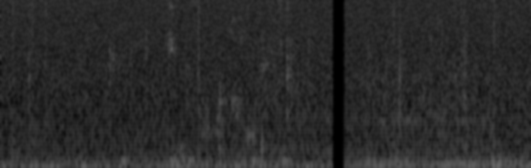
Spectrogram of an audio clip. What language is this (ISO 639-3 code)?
ron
